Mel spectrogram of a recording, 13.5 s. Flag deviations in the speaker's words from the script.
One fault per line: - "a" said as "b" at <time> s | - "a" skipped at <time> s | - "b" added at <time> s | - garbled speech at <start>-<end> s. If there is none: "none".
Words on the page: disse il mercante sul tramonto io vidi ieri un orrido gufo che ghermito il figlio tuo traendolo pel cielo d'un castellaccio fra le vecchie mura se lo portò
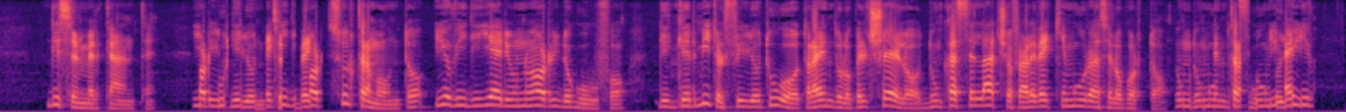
- garbled speech at 1.9-3.2 s
- garbled speech at 11.8-13.2 s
